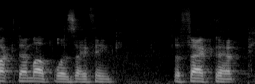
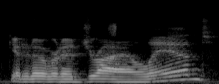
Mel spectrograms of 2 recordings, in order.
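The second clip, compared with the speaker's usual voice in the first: normal talking voice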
